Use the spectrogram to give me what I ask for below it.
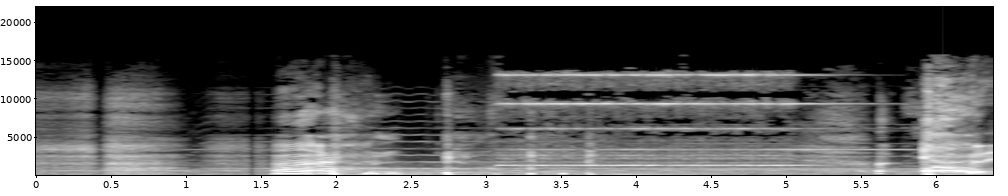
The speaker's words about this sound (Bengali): এমন সময় টেলিফোনটা বেজে ওঠে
